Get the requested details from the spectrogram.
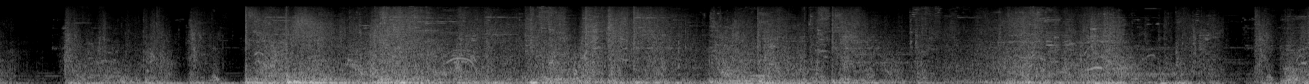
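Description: Magical blasts and sword hits crash in a fast fight.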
